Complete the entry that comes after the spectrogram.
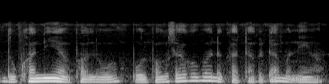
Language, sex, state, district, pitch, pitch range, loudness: Garo, male, Meghalaya, West Garo Hills, 125 Hz, 115-145 Hz, -16 LUFS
